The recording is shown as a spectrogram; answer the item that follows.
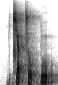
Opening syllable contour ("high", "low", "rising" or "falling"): low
